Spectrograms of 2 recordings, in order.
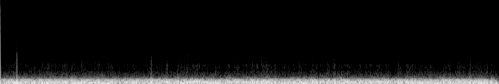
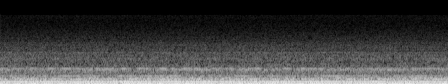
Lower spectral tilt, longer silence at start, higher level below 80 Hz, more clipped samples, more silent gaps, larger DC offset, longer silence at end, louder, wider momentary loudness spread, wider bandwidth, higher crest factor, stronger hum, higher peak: first, -14 dB/octave vs -10 dB/octave; about the same, 0 s vs 0 s; about the same, -14 dBFS vs -12 dBFS; second, under 0.1% vs 0.7%; neither; neither; about the same, 0 s vs 0 s; about the same, -14 LUFS vs -13 LUFS; about the same, 1 LU vs 1 LU; second, 0.6 kHz vs 3.1 kHz; about the same, 10 dB vs 8 dB; neither; about the same, 0 dBFS vs 0 dBFS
